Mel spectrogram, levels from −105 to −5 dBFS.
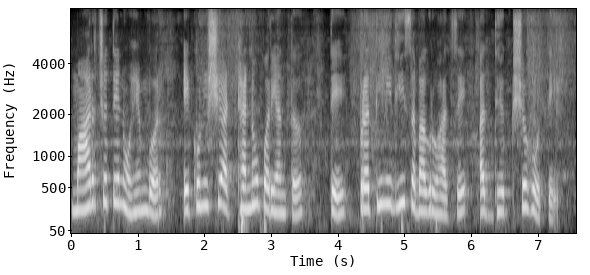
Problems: none marked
